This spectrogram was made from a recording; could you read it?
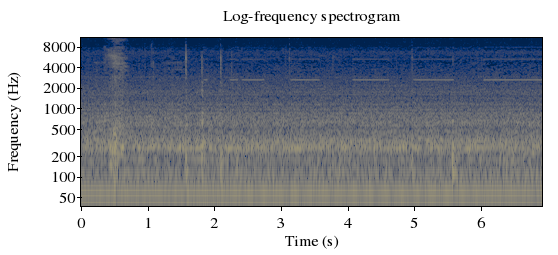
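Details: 3DO console that beeps at power-on: repeated short high beeps about once a second, each about half a second, over quiet room hum; console still faulting.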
